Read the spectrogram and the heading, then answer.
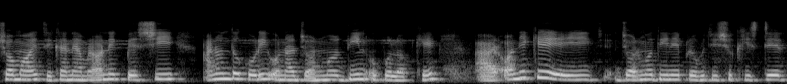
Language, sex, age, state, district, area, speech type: Bengali, female, 18-30, West Bengal, Malda, rural, spontaneous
